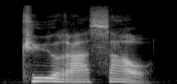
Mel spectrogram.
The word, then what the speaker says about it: Curaçao: Curaçao spricht man etwa so aus: Curaçao.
